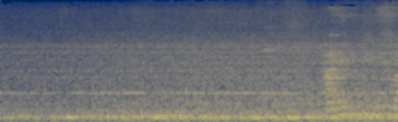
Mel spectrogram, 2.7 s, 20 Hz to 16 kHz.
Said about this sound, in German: abfahrender Zug auf Gleis 4, S75, nach Martenberg, über Lichtenberg, Springpfuhl. Berlin, Friedrichshain. Am Ostkreuz steige ich aus der S-Bahn, es nieselt.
